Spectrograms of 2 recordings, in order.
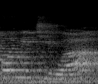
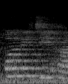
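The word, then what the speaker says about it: こんにちは: Pertanyaan yang bagus Fitria, kenapa dibacanya koniciiwa? Kenapa dibacanya kombang wa? Kenapa bukan koniciiha dan kombang ha? Itu karena ee hurufana itu sebagai penanda partikel gramatikal sebagai ee tanda sebuah di sebuah kalimat tersebut.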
